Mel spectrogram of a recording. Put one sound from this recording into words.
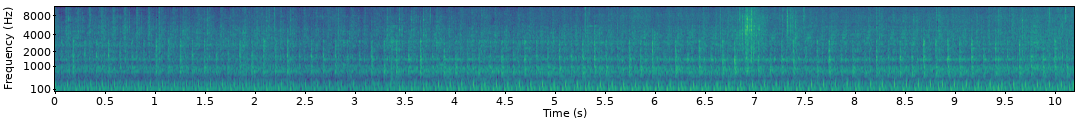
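A small diesel engine chugs steadily and loudly nearby.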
